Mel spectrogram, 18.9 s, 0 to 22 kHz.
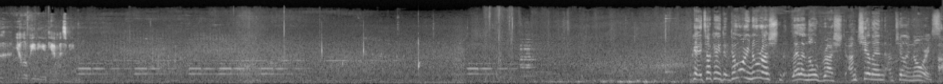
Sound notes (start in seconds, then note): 0.0 speaking in Arabic; 1.6 phone pulsing; 9.3 car honking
